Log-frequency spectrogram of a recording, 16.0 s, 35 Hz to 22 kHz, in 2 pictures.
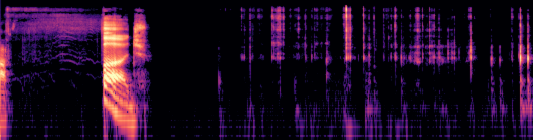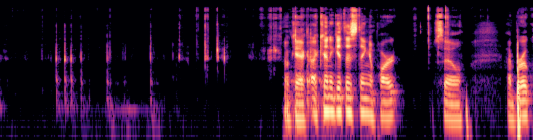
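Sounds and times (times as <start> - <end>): screwdriver scraping plastic housing: 3.6 - 12.2.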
